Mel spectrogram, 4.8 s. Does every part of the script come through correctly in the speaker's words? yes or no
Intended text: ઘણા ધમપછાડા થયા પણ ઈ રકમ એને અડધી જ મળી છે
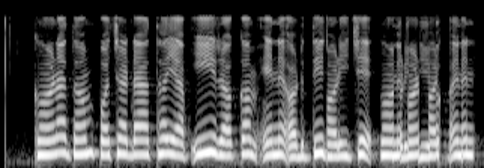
no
